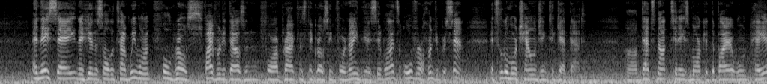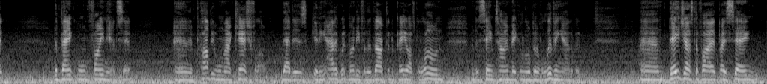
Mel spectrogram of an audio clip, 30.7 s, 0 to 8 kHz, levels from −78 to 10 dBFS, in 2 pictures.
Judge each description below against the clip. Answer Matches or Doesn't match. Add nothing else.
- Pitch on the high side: Doesn't match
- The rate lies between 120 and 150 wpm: Doesn't match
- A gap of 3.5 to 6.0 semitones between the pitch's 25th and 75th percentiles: Matches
